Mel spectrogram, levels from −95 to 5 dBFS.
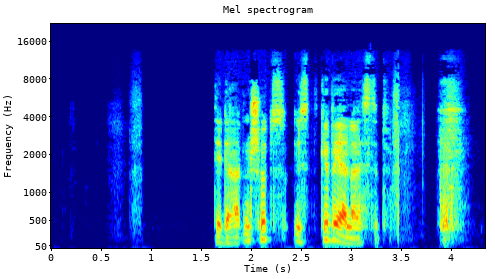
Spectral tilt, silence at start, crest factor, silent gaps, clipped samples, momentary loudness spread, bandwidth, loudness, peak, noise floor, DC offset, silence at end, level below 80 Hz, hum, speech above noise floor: -2.5 dB/octave; 1.65 s; 20 dB; none; under 0.1%; 17 LU; 13.5 kHz; -20 LUFS; -2 dBFS; -85 dBFS; under 0.1%; 0.25 s; -68 dBFS; none; 65 dB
